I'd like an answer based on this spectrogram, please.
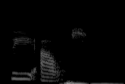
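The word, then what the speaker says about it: cout: to use this guy which is pronounced see out see out okay that Kowt see out and basically see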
